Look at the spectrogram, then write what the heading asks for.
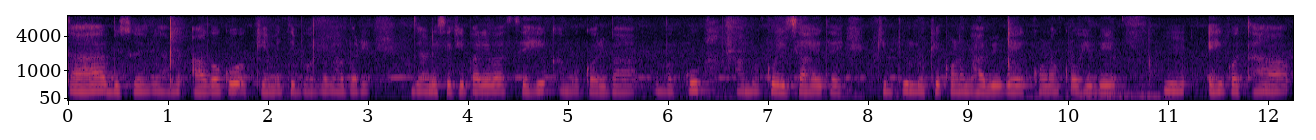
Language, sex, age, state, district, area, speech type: Odia, female, 18-30, Odisha, Balangir, urban, spontaneous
